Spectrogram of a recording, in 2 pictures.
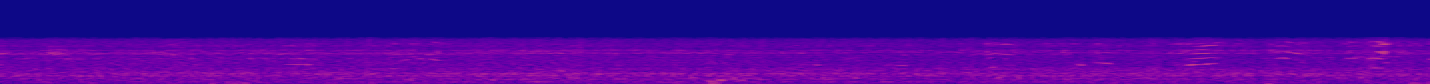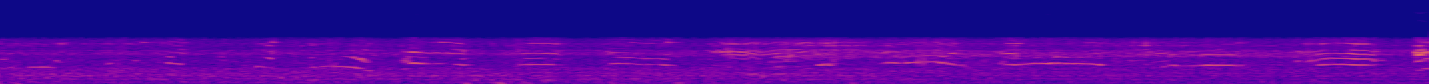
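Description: Steady road and engine noise inside a moving car's cabin. From about halfway, short pitched sounds that slide up and down in pitch come in over it and grow more frequent toward the end.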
